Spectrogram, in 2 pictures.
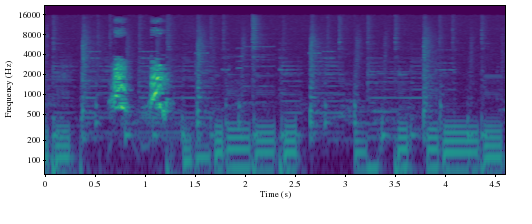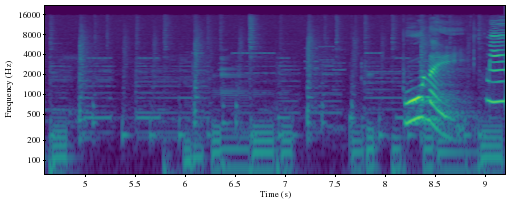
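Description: A dog gives a couple of yapping barks early on and again near the end, over a bouncy music track.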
